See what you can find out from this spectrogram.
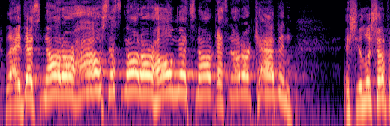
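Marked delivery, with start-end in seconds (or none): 0.1-3.9 alarmed yell from inside the cabin; retold yelling. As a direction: shout it across to her through the window. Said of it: "Somebody else starts yelling".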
